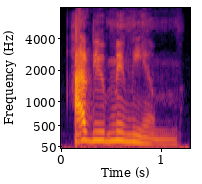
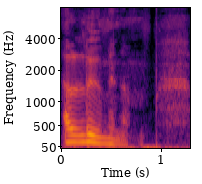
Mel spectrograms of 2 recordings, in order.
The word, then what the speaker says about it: aluminium: Aluminium, Boyka, but the Americans say aluminum.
